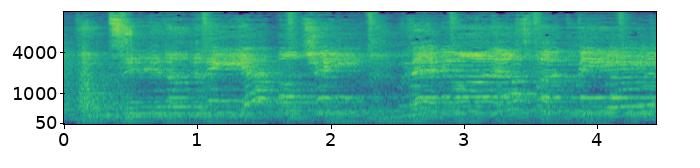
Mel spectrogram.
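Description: A female vocal trio singing together in harmony with a big band behind them, the voices swooping up in pitch twice.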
